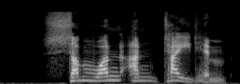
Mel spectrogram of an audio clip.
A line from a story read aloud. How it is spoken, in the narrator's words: the executioner was snarling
